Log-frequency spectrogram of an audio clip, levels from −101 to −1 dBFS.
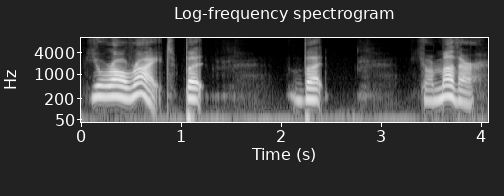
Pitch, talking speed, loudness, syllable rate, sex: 205 Hz, 75 wpm, -16 LUFS, 4.2 syllables/s, female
